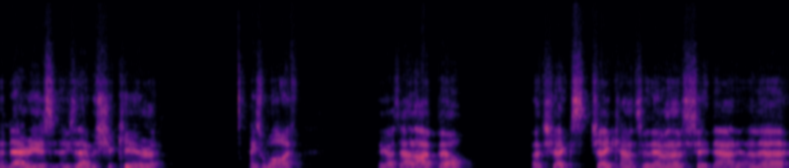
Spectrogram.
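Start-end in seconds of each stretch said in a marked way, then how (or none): 4.0-4.7 put-on London-accented film star voice. Retelling meeting a famous actor in a restaurant: Michael Caine impression. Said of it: "do my Michael Caine impression".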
